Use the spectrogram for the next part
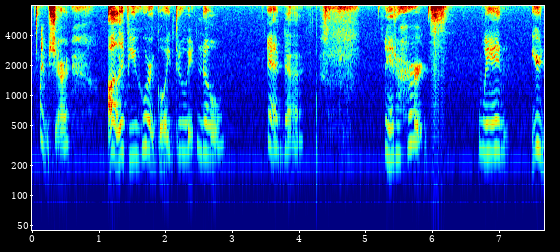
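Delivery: trying to steady a crying voice. Real, not acted. Telling fellow sufferers about a good week, tearful. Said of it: "I don't mean to cry".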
